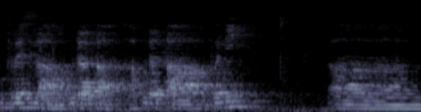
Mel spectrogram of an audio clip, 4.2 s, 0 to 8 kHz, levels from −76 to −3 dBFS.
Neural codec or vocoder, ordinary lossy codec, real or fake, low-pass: none; MP3, 24 kbps; real; 7.2 kHz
